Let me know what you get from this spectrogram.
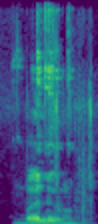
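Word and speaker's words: blue: दिखाया जा रहा है बी एल यूई बलू बलू क्यों पढ़ा जाएगा जब किसी वर्ड में यूई एक साथ आता है तो यूई को बड़ा उ के रूप में प्रोनाउंस किया जाता जब किसी वर्ड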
